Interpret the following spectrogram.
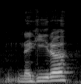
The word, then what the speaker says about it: Nahida: wrong but I usually usually call her Nadia I think it's called nahida right nahida is her name right so nahida because you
